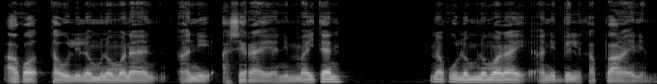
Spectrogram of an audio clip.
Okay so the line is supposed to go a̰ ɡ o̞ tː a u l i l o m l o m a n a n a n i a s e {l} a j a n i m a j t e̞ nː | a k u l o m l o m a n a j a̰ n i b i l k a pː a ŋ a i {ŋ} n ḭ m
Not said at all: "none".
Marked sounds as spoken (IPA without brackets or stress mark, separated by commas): ɾ, none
